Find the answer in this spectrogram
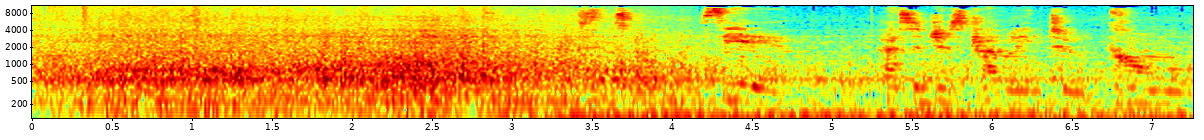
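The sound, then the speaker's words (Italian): A Swiss train riding on rails rumbles steadily, the low roar growing heavier partway through, while a voice speaks over the running noise. “Ho iniziato questo articolo in un treno svizzero e l'ho terminato nell'affascinante Espai Joliu di Barcellona.”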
